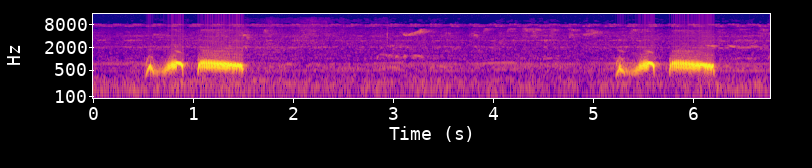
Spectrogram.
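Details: Spotted dove used as a trained decoy to attract wild doves, which do not approach. Two matching phrases about five seconds apart, each a quick rising double note followed by a long low croon.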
